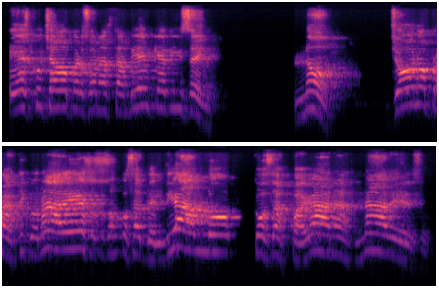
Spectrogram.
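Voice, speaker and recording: This pastor, from Puerto Rico and speaking with a Puerto Rican Spanish accent, gives a conversational Bible teaching that is earnest and emphatic, repeating phrases for weight. His very high voice is pushed and bright at a normal pace, heard in reverberant, poor-quality audio.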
